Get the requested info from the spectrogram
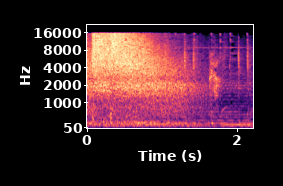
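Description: A sudden loud blast of gunfire from the hunters' rifles and shotguns, fading over about a second and a half, over dramatic background music.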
